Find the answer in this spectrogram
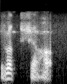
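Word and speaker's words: Vrakshaha (वृक्षः): The two dots, it's called Visarga, Vrakshaha. That's how it's pronounced, Vrakshaha.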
